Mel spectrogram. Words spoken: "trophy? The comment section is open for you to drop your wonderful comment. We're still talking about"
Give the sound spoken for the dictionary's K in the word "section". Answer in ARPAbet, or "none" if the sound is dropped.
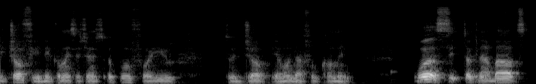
none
